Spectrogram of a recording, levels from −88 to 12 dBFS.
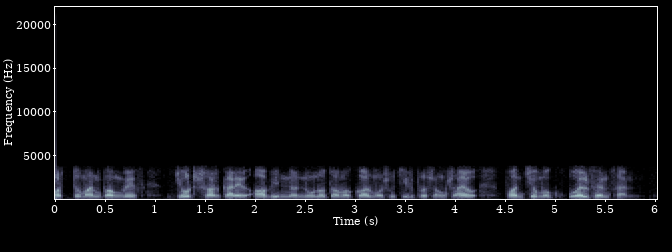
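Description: Speech heard over an AMR narrowband mobile link, with the line limited to roughly 300 Hz to 3.5 kHz and light codec colouring that points to the 12.2 kbps mode, has two AMR comfort noise dropouts. The sending phone judged the talker silent and stopped sending speech frames, so the receiver filled the gaps with synthetic noise. This happens for about 60 ms from 1.14 to 1.20 s, just before "জোট সরকারের অভিন্ন ন্যূনতম", and again for the final 95 ms, from 5.94 s to the end. In both places the real background gives way to a smooth, steady hiss.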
